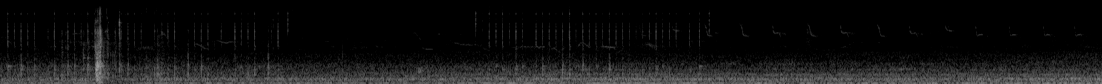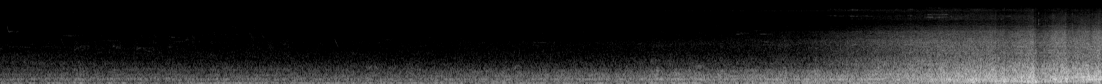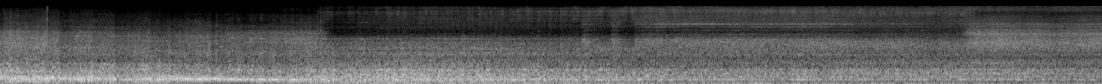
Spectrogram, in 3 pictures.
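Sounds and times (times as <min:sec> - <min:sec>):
sharp click: 0:00.0 - 0:03.0, 0:04.7 - 0:07.2
small birds chirping and trilling: 0:00.0 - 0:15.4.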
